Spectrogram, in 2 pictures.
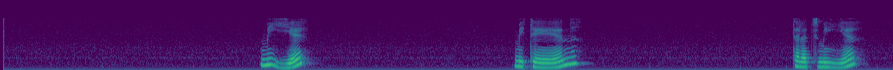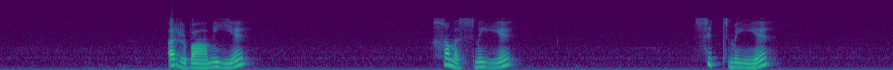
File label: numbers 10 100, arabic, pl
